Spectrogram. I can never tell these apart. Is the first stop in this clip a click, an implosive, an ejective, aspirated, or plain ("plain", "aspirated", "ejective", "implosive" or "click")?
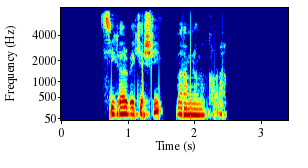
plain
